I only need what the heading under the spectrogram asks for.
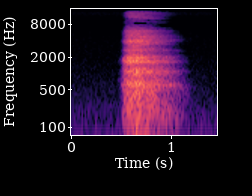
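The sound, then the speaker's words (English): A single breathy, airy exhale from a person mid-yawn, their sixth yawn, fairly soft, swelling quickly and then tapering off over under a second, with no talking around it. “That was yawn number six.”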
